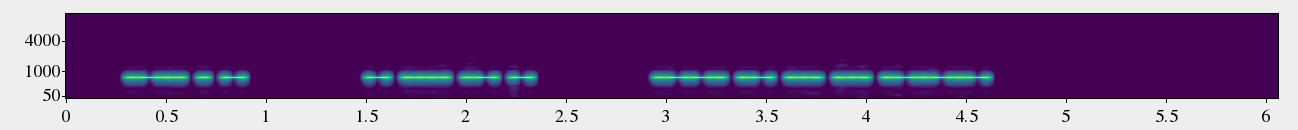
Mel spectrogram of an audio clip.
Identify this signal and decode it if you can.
Morse code, heard as a keyed tone, about 37 wpm, 700 Hz. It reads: LET THAT PASS.
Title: 3x Word-Spacing - Sentences from Top 400 Words - 40wpm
